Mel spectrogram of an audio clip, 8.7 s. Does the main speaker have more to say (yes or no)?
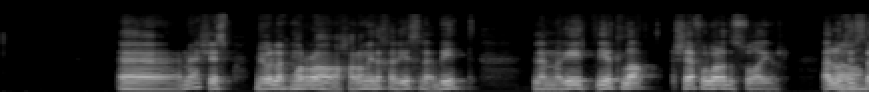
yes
